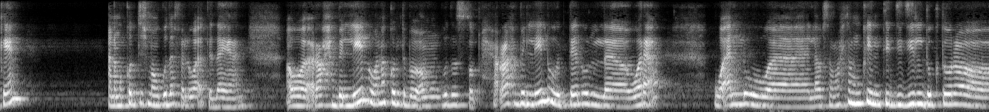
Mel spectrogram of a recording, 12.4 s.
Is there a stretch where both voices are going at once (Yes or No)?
No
